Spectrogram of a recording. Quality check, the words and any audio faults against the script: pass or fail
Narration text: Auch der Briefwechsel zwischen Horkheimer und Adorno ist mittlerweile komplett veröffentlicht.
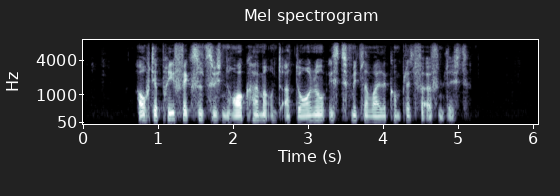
pass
